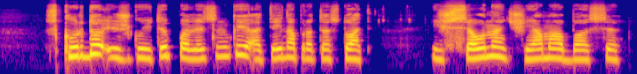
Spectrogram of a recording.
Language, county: Lithuanian, Kaunas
